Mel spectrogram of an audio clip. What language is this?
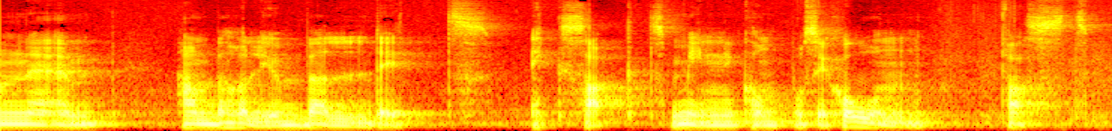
Swedish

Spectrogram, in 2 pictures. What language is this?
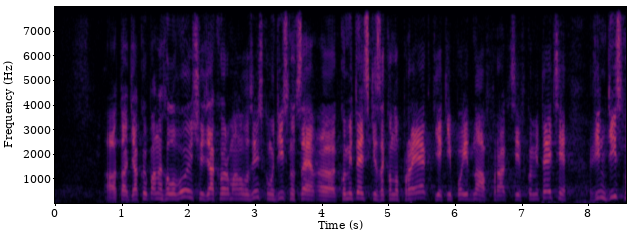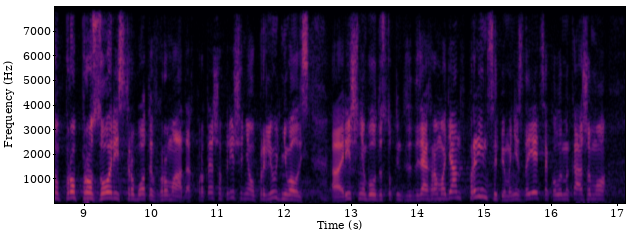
Ukrainian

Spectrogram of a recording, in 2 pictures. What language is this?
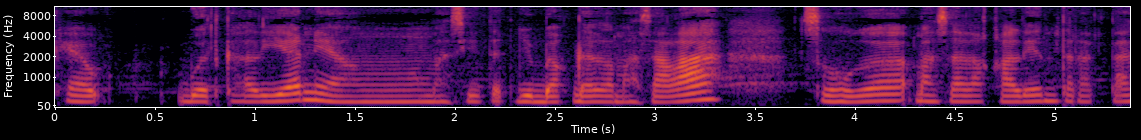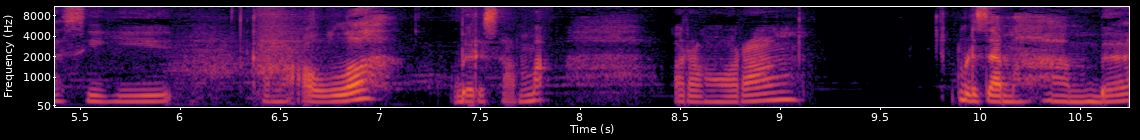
Indonesian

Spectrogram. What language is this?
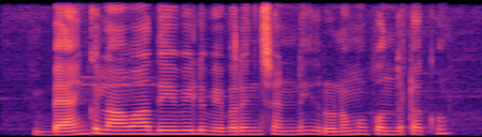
Telugu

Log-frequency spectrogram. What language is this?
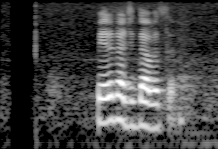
Sinhala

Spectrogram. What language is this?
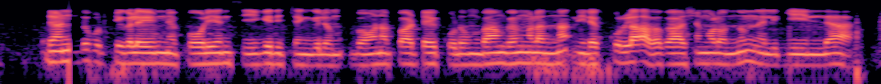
Malayalam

